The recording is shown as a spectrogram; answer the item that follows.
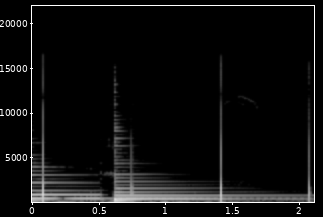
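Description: Baritone ukulele played in waltz time: a chord is struck at the start and another just over half a second in, each left ringing and fading away. A sharp click keeps a steady beat about every two-thirds of a second.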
